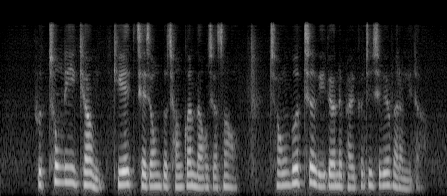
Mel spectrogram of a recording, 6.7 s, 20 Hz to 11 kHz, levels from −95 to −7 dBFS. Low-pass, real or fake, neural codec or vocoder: 7.2 kHz; fake; codec, 16 kHz, 0.7 kbps, FocalCodec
